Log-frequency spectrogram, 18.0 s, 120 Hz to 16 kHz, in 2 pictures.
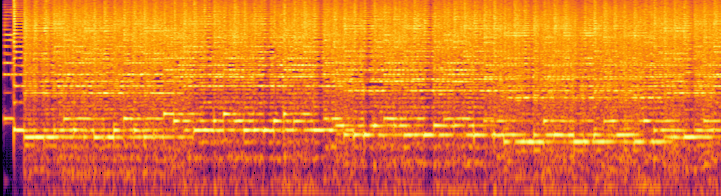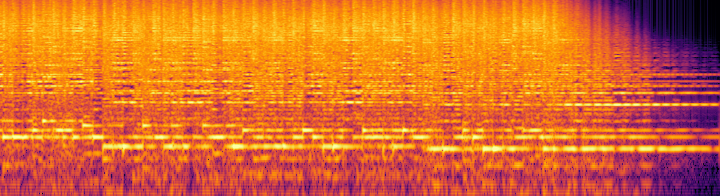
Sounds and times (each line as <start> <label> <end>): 0.1 arpeggio 17.6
